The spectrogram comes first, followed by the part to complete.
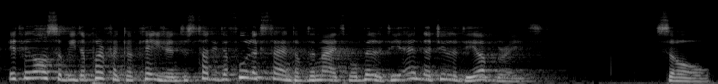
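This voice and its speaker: A woman's voice: mid-range voice, dark tone, lightly acted, rough recording. A woman playing a stiff, formal male inventor.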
